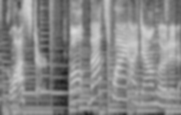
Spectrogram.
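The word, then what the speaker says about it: Gloucester: Like originally, I said glalcaster instead of Glouester.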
